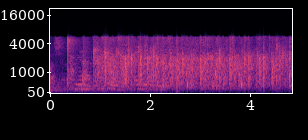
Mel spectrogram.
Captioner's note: applause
